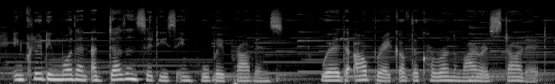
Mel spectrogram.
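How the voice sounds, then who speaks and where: Woman recording muffled under a blanket. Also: medium pitch. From Shanghai, China. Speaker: podcast producer and host. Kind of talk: scripted news narration.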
